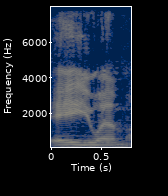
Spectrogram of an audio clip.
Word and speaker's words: Om: om is om but it's pronounced like in three syllables like AUM om it represents the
